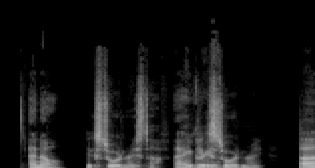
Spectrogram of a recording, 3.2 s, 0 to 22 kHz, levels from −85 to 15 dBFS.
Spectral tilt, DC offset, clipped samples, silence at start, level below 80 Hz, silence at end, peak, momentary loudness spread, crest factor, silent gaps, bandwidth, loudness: -4 dB/octave; under 0.1%; under 0.1%; 0.3 s; -40 dBFS; 0 s; -2 dBFS; 14 LU; 20 dB; 0.66-0.86 s, 2.81-2.98 s; 17 kHz; -21 LUFS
